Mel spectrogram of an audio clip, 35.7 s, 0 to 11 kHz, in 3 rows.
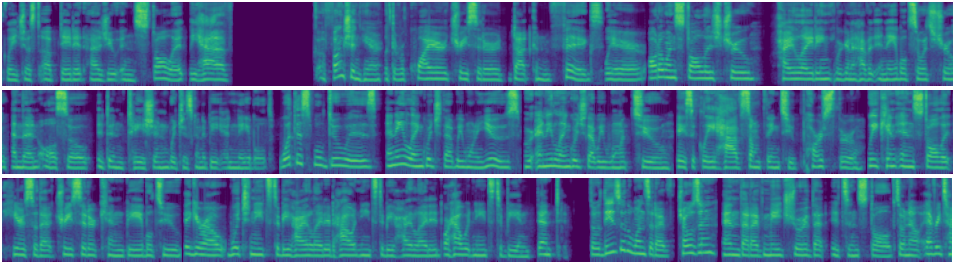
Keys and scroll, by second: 2.2-4.8 typing, 6.6-7.6 typing, 9.4 typing, 11.4 typing, 31.1 j, 31.4 j, 31.5 j.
